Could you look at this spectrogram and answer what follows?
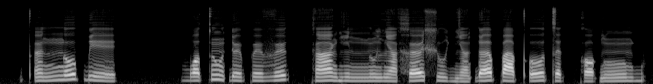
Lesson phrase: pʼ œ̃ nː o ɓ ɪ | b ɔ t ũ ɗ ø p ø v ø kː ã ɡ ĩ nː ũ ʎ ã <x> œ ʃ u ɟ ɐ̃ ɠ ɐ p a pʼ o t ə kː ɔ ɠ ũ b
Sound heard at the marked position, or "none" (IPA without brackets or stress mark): x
